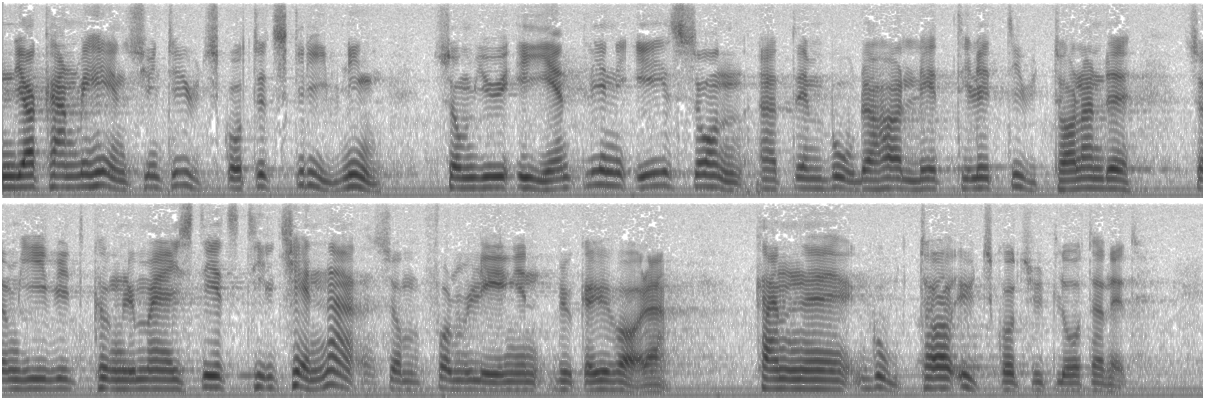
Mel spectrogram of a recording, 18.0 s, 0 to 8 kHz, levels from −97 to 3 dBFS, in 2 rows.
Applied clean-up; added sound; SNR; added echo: none; none; none; none.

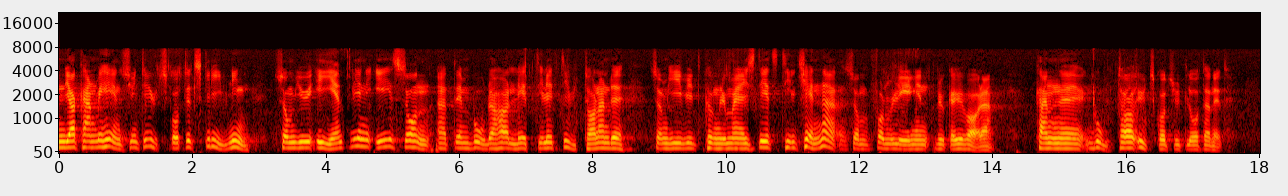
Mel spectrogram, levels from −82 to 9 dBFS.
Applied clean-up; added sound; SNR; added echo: neural mask model Resemble Enhance denoiser.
